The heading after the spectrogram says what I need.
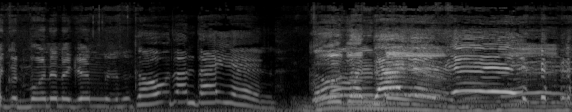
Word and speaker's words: Góðan daginn: Góðan daginn. Golden Diet. Yay! Sounds like Góðan daginn. Go diet.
